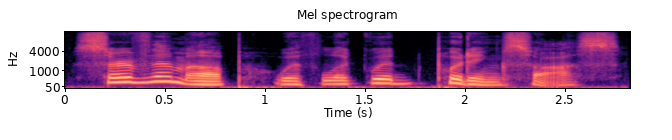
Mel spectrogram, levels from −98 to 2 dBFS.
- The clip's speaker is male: No, female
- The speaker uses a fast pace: No, average, 150 wpm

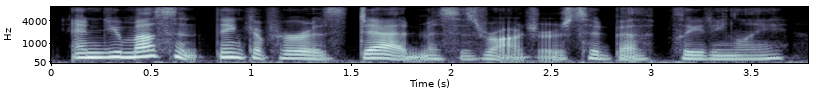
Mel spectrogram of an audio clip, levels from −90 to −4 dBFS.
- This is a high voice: No, medium, 170 Hz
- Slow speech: No, fast, 205 wpm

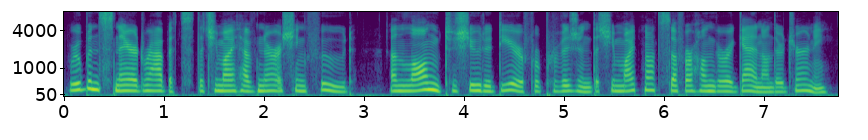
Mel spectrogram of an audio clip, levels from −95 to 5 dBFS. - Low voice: No, high, 190 Hz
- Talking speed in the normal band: No, fast, 210 wpm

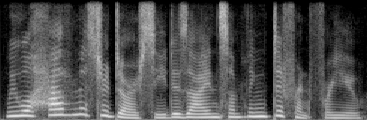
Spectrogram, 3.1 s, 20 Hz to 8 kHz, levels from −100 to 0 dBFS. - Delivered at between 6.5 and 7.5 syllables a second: No, 5.4 syllables/s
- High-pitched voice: Yes, very high, 250 Hz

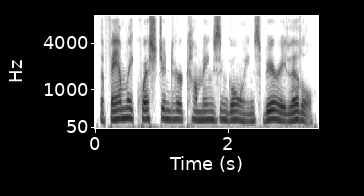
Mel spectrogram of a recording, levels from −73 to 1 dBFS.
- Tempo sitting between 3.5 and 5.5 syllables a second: Yes, 5.0 syllables/s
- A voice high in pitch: No, medium, 170 Hz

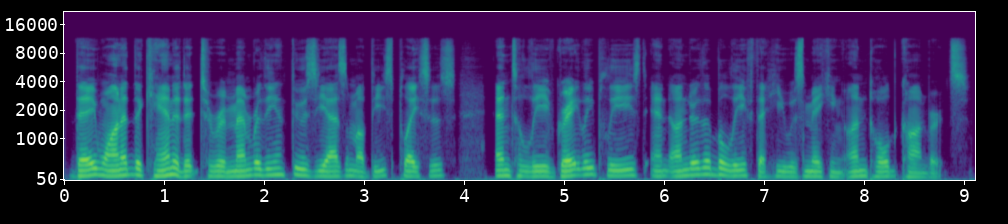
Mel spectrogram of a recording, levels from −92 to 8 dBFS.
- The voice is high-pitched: No, low, 125 Hz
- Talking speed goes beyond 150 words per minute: Yes, average, 170 wpm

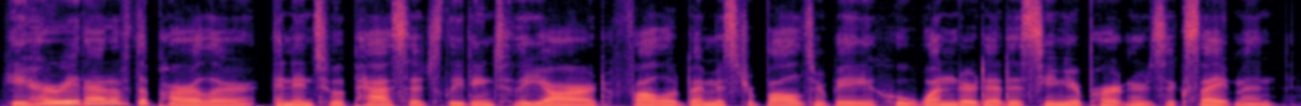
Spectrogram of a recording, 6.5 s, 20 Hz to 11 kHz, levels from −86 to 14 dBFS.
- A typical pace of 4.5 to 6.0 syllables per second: No, 6.9 syllables/s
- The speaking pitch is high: Yes, high, 200 Hz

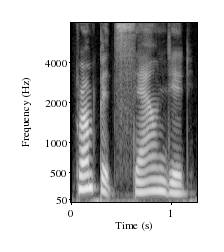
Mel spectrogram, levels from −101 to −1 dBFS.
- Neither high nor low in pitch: Yes, medium, 180 Hz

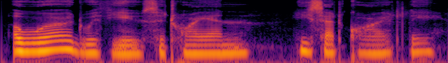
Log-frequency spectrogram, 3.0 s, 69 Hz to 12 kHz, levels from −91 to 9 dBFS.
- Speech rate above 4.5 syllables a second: No, 4.3 syllables/s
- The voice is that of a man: No, female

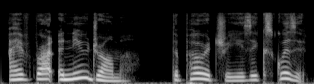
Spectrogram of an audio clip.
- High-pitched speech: Yes, high, 215 Hz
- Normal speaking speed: Yes, average, 190 wpm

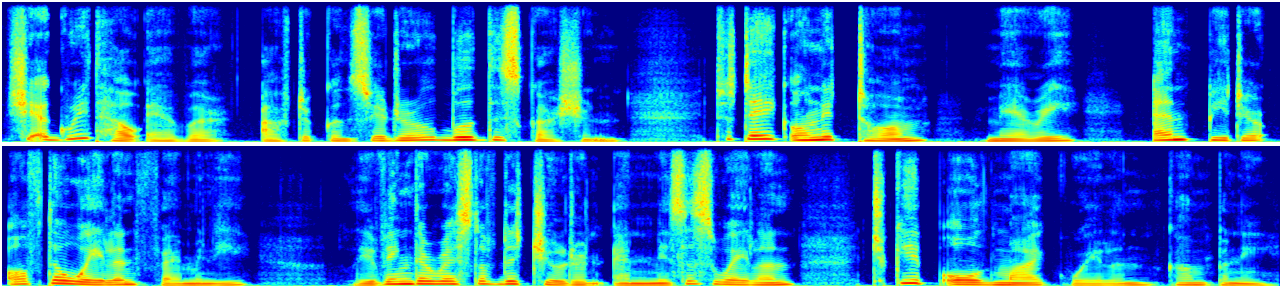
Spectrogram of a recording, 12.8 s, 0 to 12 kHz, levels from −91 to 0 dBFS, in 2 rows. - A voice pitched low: No, medium, 175 Hz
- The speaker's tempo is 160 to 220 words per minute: No, average, 150 wpm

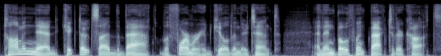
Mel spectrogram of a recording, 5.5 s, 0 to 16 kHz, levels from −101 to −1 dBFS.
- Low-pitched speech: Yes, low, 110 Hz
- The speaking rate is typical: No, fast, 240 wpm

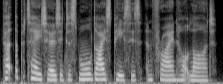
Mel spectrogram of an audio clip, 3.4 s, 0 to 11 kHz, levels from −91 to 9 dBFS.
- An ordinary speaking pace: No, fast, 215 wpm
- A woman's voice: Yes, female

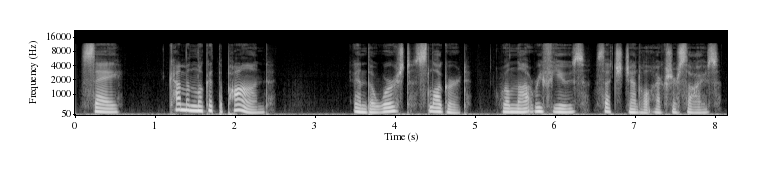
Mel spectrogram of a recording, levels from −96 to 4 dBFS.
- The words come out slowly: Yes, slow, 125 wpm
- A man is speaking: No, female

